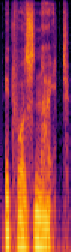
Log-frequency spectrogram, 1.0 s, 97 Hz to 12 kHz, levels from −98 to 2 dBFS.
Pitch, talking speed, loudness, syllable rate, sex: 95 Hz, 190 wpm, -14 LUFS, 3.5 syllables/s, male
